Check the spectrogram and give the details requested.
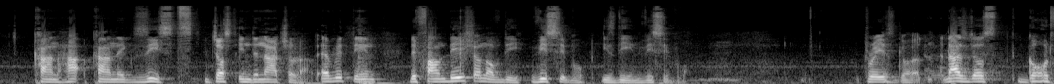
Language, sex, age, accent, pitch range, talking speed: English, male, 50-69, Nigerian, 110-145 Hz, 125 wpm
